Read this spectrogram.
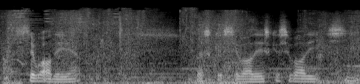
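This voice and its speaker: A man commentating his own gameplay live, excitable and coaching the viewers on items. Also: medium pitch, fairly quick, gravelly. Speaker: gamer explaining his play. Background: game music.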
